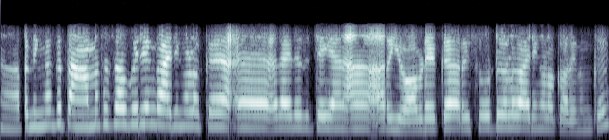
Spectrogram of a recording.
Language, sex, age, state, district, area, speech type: Malayalam, female, 45-60, Kerala, Wayanad, rural, conversation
